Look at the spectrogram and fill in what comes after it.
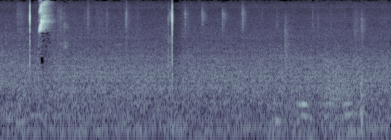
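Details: A yellow-winged bat (Lavia frons) at night around a lodge lamp on Kenya's Laikipia Plateau chews insects it caught: sharp, dry clicks, one louder crunch early on, then sparse faint ticks against a quiet background.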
